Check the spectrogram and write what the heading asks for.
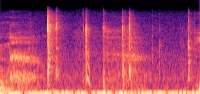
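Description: Computer keyboard typing: a few separate keystrokes, unevenly spaced.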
